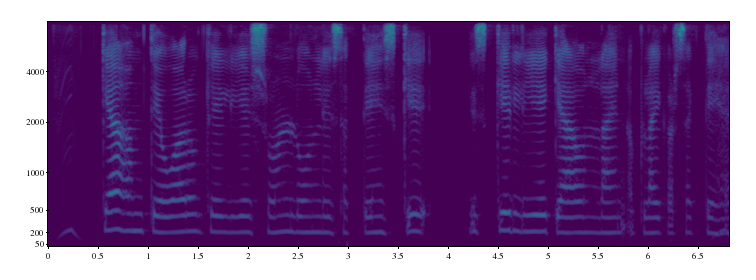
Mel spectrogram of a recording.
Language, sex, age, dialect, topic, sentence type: Hindi, female, 25-30, Garhwali, banking, question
